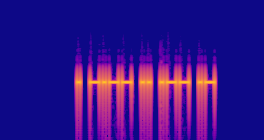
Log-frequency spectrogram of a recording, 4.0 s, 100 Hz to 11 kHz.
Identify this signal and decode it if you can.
Morse code, heard as a keyed tone, about 25 wpm, 700 Hz. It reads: EYIWA
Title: Code Groups - 5 Letters - 25wpm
